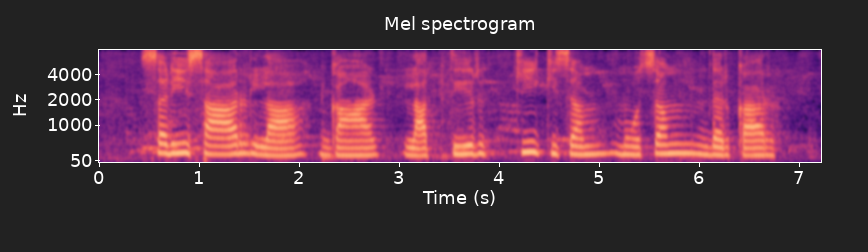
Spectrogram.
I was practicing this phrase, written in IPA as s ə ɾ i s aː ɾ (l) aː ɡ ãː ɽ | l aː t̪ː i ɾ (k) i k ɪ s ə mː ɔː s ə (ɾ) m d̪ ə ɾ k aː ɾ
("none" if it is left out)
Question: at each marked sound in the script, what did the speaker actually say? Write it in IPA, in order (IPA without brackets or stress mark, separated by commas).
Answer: l, k, none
